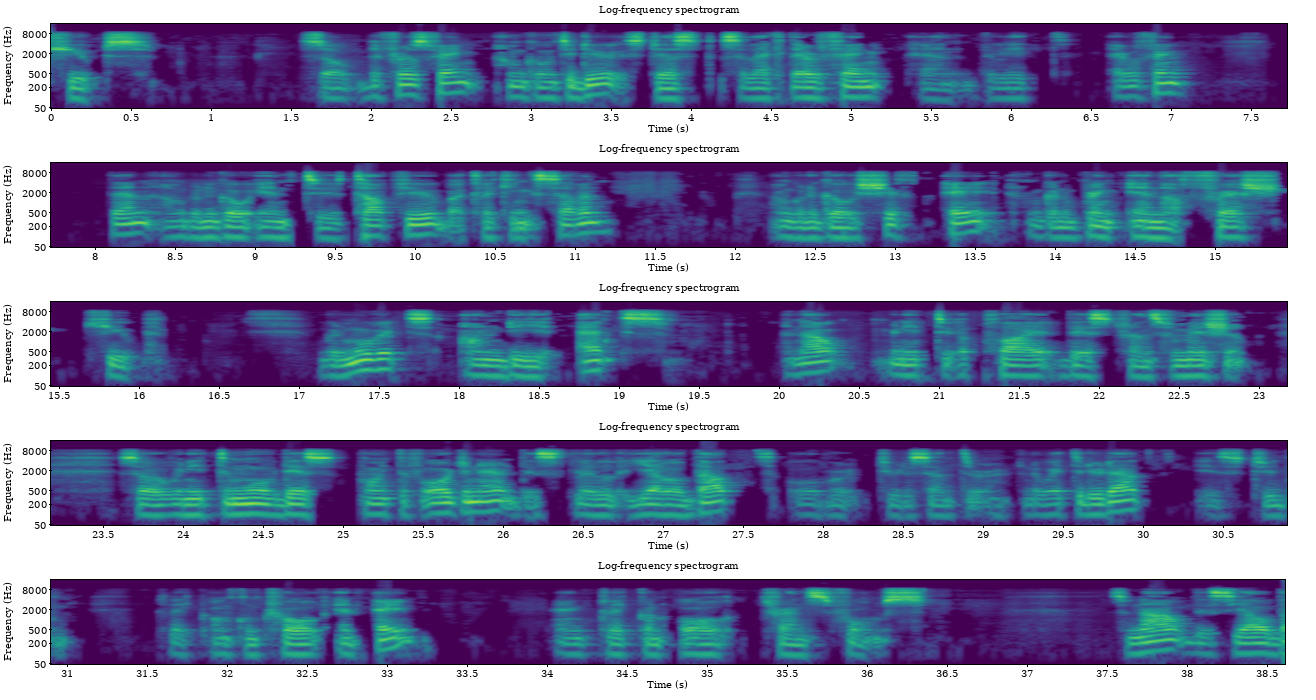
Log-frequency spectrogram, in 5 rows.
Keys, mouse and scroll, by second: 4.4 a, 5.6 x, 10.8 KP_7, 13.2 shift+a, 17.4 g, 21.0 shift+click, 32.6 ctrl+a.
